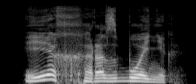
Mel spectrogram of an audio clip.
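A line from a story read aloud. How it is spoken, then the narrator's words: Snort, then laughter. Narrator (Russian): хмыкнула Задара и рассмеялась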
